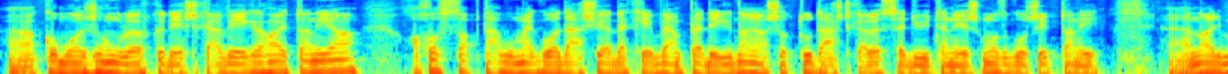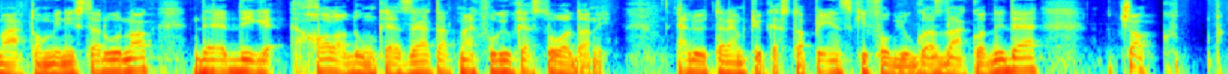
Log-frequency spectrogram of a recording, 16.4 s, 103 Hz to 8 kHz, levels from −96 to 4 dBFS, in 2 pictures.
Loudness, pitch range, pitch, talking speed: -20 LUFS, 95-115 Hz, 100 Hz, 145 wpm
